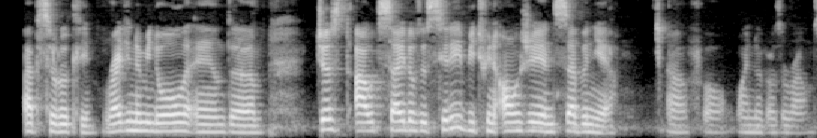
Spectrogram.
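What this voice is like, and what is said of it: Strong French accent. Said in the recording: “I grew up in France, in fact, as you can probably hear from my very strong accent.”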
